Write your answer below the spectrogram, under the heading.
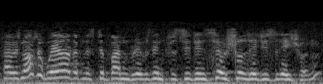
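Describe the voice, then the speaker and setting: A woman's voice: high voice, racing, natural voice. A woman playing a pompous, domineering old aristocratic aunt with an upper-class English accent in a 1940s radio comedy. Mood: haughty, indignant. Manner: pompous, emphatic, grandly disapproving. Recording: dull, noisy 1940s radio broadcast.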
